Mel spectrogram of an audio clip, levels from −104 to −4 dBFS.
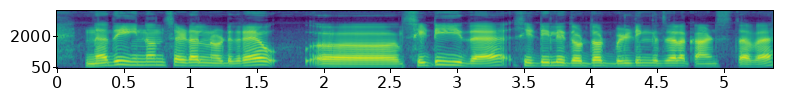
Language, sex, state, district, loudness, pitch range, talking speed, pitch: Kannada, male, Karnataka, Shimoga, -15 LUFS, 120-155 Hz, 145 wpm, 140 Hz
